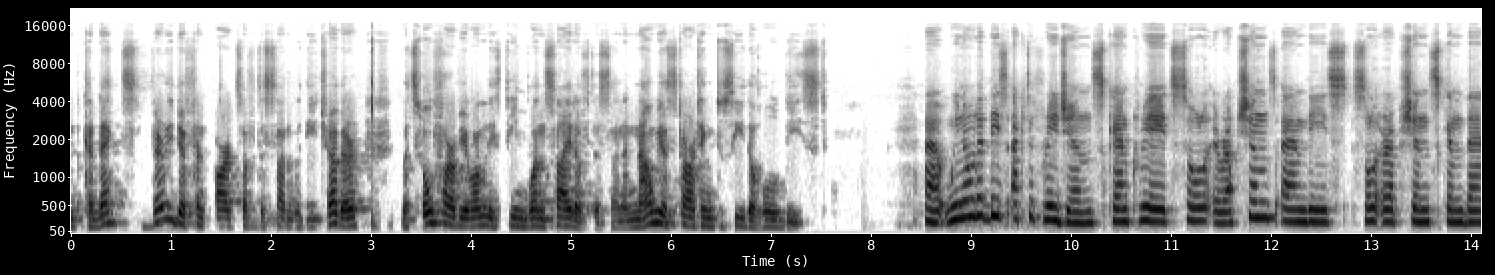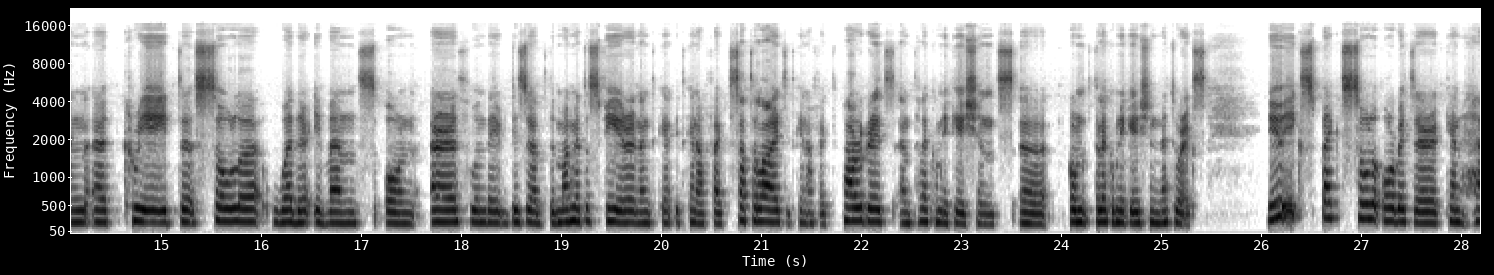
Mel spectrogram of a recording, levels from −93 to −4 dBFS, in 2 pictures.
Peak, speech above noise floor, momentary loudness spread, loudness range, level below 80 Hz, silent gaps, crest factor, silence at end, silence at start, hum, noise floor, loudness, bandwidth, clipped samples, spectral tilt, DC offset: -2 dBFS; 56 dB; 9 LU; 3 LU; -68 dBFS; none; 14 dB; 0 s; 0 s; none; -71 dBFS; -15 LUFS; 15 kHz; under 0.1%; -5 dB/octave; under 0.1%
